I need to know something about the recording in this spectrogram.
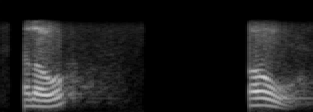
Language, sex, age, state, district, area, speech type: Bodo, male, 45-60, Assam, Kokrajhar, rural, conversation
